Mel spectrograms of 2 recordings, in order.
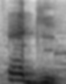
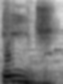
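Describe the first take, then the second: First: The final E is sounded. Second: The final E is silent. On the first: The speaker calls it wrong. "não poderia ser egg" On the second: The speaker calls it right. "têm esse E mudo"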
